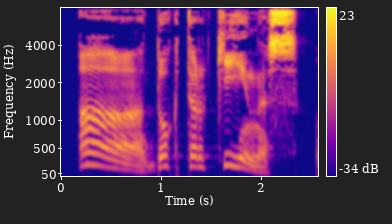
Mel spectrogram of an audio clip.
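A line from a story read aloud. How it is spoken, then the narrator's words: Exclaiming. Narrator (Russian): воскликнул водоторговец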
